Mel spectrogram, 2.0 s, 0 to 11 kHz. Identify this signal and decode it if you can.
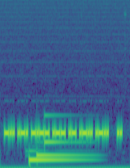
Morse code, heard as a keyed tone, about 56 wpm, 700 Hz. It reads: DRYWALL I
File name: archived / CRSnet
